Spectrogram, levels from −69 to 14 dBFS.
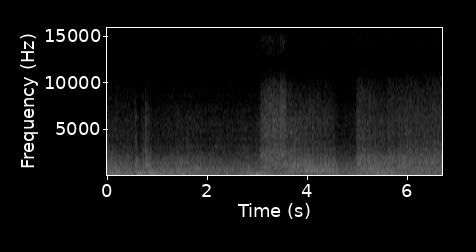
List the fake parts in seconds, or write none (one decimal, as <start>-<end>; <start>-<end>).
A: none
